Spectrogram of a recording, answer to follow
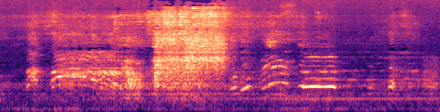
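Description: Ride-film soundtrack playing from a TV speaker: indistinct voices and effects, with a brief loud rushing hiss about one and a half seconds in and a steady low tone in the second half.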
